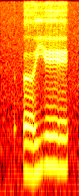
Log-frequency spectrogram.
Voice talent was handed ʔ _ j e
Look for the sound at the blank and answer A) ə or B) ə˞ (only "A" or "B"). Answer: A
